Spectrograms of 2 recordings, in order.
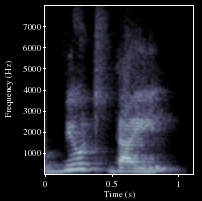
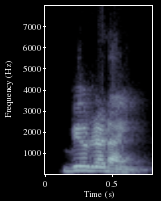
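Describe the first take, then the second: First: ब्यूटाडाइन said as "but-diene", with a small catch after ब्यूट; with a break after but. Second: ब्यूटाडाइन as "bu-ta-diene", one smooth flow; ब्यूटाडाइन flowing, no break. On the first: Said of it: "किस word को बोलने में बीच में एक हल्का सा break". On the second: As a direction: glide through ब्यूटाडाइन with the added a. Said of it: "कौन सा वर्ड बोलने में बड़ा आसान". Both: Shown as a demonstration.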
